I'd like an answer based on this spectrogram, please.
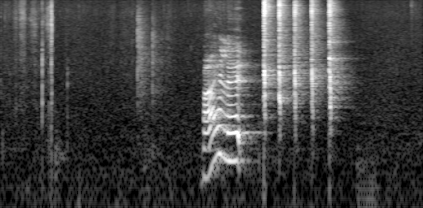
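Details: RagaMuffin kittens of the Stars of Hollywood litter from Kaerik RagaMuffins, nine weeks old, indoors: one half-second harmonic mew that rises and then holds level. A quick run of sharp clicks follows, with a voice calling names just before.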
